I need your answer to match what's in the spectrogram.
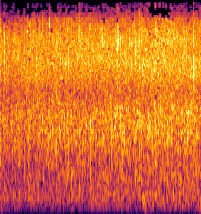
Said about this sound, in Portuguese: Uma salva de palmas, gente, para os nossos visitantes.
